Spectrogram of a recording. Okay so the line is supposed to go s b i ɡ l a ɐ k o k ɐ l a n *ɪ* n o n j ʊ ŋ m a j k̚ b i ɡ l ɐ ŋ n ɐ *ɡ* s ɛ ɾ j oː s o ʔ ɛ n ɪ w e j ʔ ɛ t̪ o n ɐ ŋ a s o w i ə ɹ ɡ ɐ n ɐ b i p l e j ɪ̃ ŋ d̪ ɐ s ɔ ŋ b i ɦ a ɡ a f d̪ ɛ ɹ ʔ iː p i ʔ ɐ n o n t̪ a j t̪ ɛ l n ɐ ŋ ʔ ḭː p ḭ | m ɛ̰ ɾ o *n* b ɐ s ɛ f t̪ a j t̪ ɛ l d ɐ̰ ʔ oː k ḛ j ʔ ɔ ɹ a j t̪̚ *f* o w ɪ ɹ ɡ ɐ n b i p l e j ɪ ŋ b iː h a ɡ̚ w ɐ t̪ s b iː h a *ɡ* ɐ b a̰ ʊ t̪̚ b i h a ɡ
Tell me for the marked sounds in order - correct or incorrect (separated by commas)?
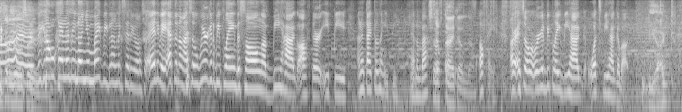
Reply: correct, correct, correct, incorrect, correct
